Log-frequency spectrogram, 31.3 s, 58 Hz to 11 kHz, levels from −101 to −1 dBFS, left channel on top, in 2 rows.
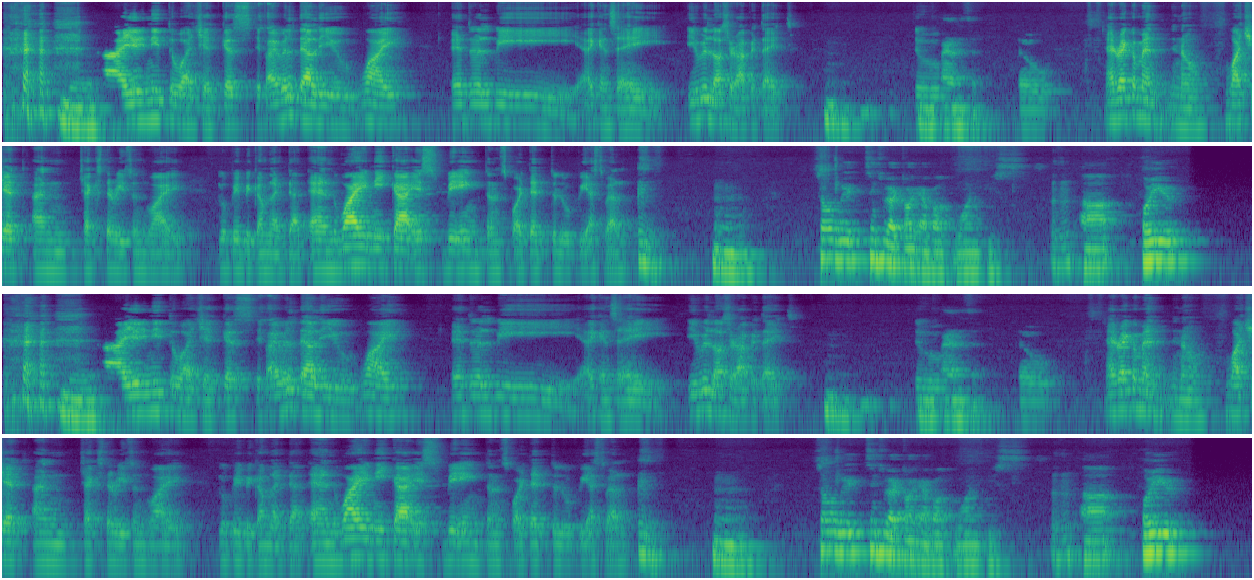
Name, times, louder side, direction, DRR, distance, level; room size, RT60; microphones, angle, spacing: voice 1, 0.0-1.0 1.3-5.0 5.6-8.2 8.6-9.7 11.4-11.7 12.7-13.1 13.8-15.0 15.3-17.8 18.3-23.8 28.7-29.0, left 4 dB, 70° left, 6 dB, 1.1 m, -30 dB
voice 2, 0.7-1.2 10.3-10.9 11.4-12.2 24.5-25.0 25.8-28.4 29.1-29.5 29.9-30.3, left 1 dB, 35° left, 3 dB, 0.8 m, -30 dB
10.0 x 6.0 x 3.9 m, 0.67 s
head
